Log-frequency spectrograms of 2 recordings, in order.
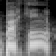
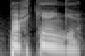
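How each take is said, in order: First: It is pronounced with a French accent. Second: It is pronounced with an English accent. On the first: "au lieu de parking" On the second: "avec cette logique... on devrait dire parking"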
